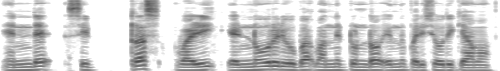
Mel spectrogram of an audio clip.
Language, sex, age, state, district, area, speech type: Malayalam, male, 30-45, Kerala, Kozhikode, urban, read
